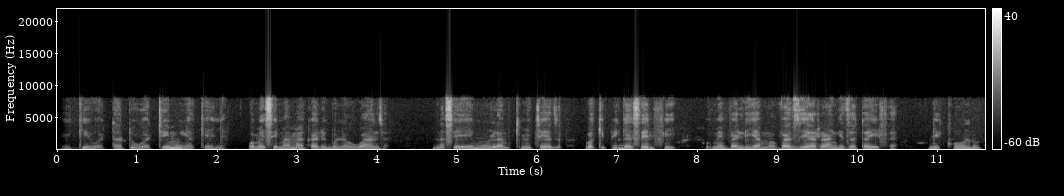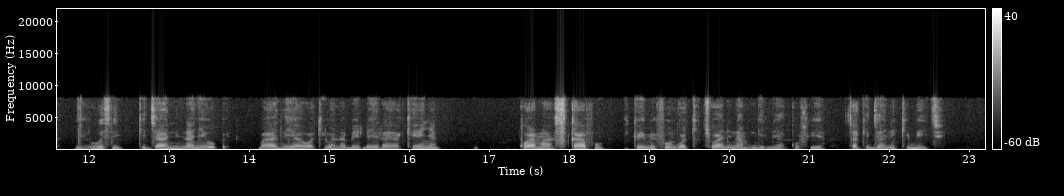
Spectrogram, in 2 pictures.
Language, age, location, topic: Swahili, 18-24, Kisii, government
